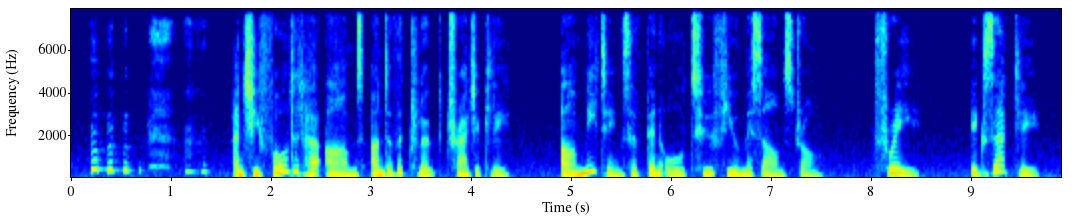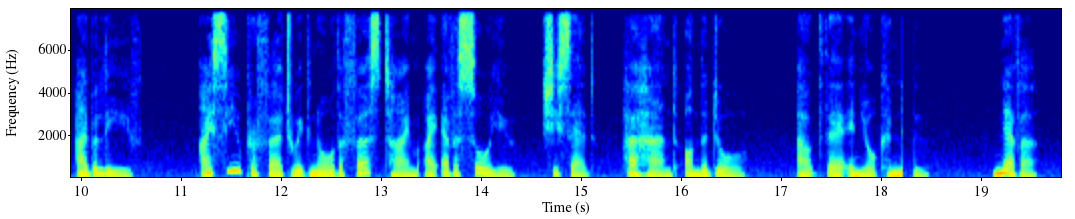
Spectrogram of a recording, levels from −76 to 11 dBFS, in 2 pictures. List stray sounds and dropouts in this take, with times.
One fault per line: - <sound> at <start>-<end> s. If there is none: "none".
- laugh at 0.2-1.4 s
- dropout at 18.2-18.3 s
